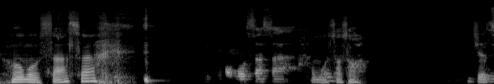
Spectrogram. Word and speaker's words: Homosassa: Homosassa.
